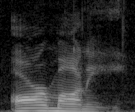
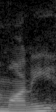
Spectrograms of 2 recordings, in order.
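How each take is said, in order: First: The name is said slowly and distinctly. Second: The name is said quickly and indistinctly. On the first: The speaker calls it right. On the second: The speaker calls it wrong.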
